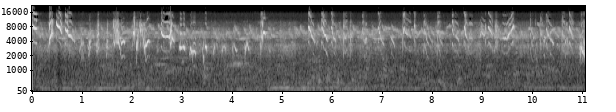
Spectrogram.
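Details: Young pleci monty, a white-breasted Indonesian white-eye, learning to sing. A busy burst of high twittering chirps opens the stretch, followed by sparser tweets and a low hum in the background.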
